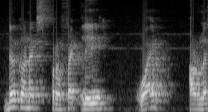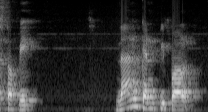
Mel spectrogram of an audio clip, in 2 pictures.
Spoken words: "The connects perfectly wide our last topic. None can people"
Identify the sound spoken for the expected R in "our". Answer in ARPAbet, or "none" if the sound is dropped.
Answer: R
